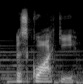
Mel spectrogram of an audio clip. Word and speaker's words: Meskwaki: there's no Q m-e-s-k-w-a-k-i squawki m e s it's spelled like mess y like it's not even spelled how it sounds kind of like in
